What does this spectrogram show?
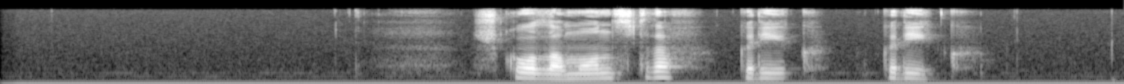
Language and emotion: Russian, neutral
